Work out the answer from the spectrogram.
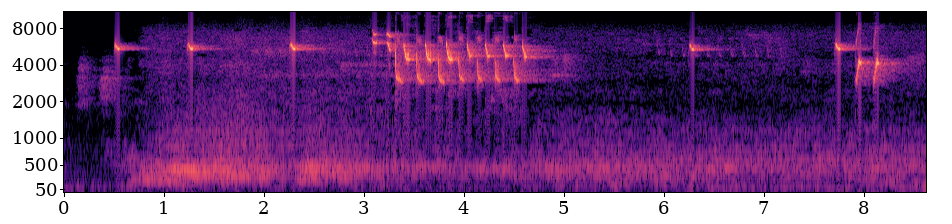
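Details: Moroccan goldfinch in the Wedania song style gives a few isolated sharp high chips, then a rapid burst of ringing repeated notes, then more spaced chips over a faint low background hum.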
